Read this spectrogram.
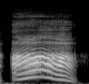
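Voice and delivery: loud, high cry of shock; cut-off sentence bursting into a yell; startled yell. Acted. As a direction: yelp as if suddenly drenched. Balloon bursts on Ron's head.

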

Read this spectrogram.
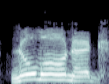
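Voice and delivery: angry warning. A narrator's reading. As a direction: snap a warning at him. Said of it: "he warned".

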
